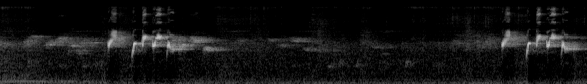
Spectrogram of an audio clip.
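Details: Red-whiskered bulbul in master-song style: a bright cascading phrase of quick whistled notes, repeated after about four seconds of softer warbling, clear and full.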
